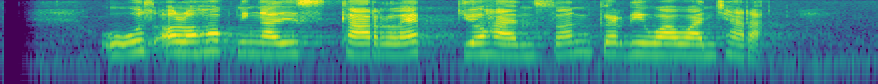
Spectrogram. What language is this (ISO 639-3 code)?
sun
